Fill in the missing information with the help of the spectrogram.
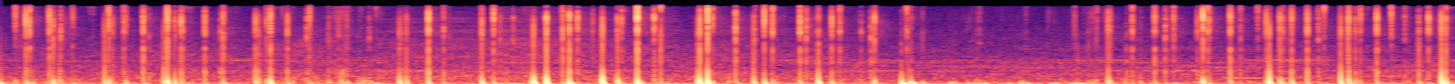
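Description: Long dark-painted nails rapidly tap and scratch a palm-sized, solid, smooth, dark greenish polished labradorite palm stone held close to the microphone. Quick, dry clicks with bright tops die out almost instantly, mixed with soft scratchy rasps over the glossy surface.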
